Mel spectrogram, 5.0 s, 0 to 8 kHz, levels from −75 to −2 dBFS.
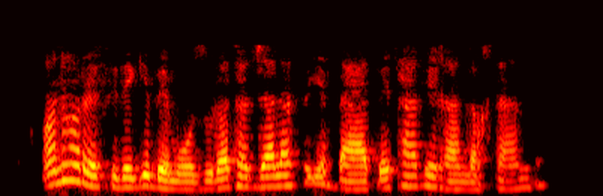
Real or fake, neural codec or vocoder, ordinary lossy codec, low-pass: real; none; AAC, 16 kbps; 7.2 kHz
